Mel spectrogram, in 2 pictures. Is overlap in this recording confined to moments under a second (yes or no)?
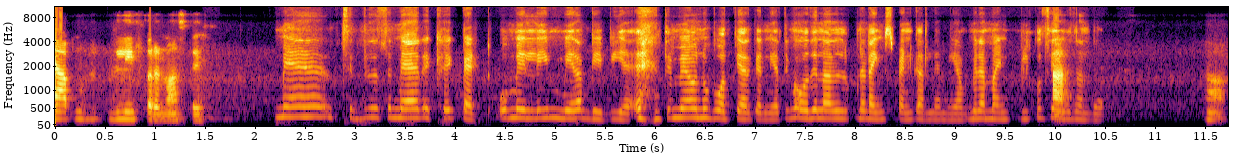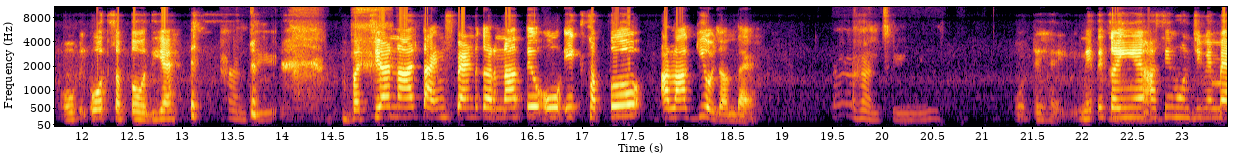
yes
